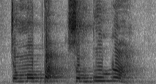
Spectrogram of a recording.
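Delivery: ordinary talk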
